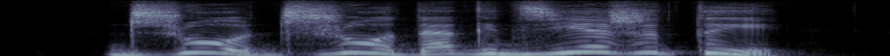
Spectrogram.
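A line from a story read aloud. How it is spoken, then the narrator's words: Shouting. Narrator (Russian): кричала Мэг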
